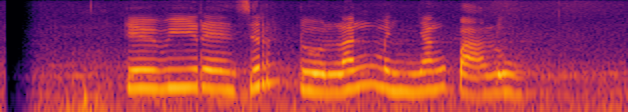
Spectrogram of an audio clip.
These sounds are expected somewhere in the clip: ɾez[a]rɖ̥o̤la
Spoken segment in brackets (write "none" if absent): ə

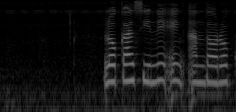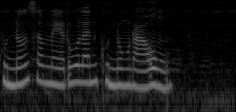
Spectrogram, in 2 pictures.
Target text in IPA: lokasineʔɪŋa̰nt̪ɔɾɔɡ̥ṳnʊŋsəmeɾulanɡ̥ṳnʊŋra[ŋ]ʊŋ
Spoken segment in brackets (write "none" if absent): none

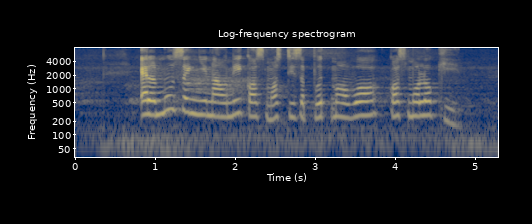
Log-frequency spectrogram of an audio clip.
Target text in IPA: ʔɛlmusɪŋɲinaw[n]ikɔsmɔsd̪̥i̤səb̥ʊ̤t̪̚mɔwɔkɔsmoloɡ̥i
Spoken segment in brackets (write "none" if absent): n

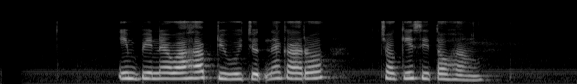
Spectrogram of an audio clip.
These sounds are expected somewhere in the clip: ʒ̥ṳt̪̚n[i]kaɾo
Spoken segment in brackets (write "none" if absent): e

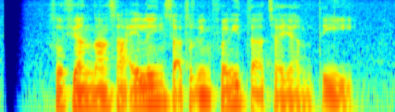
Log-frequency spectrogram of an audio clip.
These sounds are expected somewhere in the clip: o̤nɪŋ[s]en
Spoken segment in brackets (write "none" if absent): f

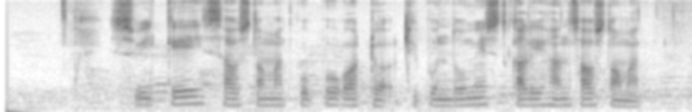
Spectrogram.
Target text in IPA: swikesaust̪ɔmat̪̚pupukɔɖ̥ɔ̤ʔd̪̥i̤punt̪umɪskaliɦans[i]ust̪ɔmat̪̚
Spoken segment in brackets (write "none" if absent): a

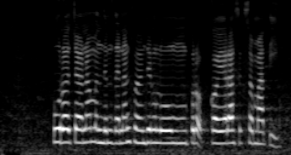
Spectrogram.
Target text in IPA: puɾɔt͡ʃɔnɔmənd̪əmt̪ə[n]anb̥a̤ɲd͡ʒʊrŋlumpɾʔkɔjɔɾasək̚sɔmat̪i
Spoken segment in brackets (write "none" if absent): n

